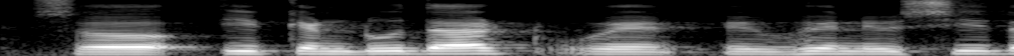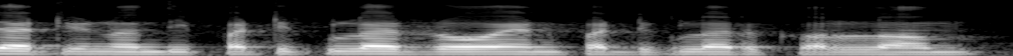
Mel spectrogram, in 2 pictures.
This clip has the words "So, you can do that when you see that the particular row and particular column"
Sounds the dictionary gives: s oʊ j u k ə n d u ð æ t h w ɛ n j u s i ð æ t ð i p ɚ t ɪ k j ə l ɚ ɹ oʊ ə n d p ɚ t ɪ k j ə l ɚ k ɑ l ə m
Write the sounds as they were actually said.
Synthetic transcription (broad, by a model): s oʊ j u k ə n d u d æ t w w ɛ n j u s i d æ t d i p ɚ t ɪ k j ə l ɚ ɹ oʊ ə n d p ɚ t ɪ k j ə l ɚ k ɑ l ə m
